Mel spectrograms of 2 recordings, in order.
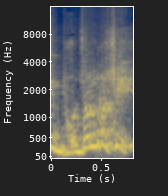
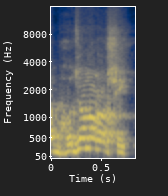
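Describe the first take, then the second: First: ভোজন রসিক said as bhojon roshik, with no vowel between the words; pronunciation without o. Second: ভোজন রসিক said as bhojono roshik, with an o sound after ভোজন; pronunciation with hidden o. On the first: Teacher giving students the wrong choice first. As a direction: run ভোজন straight into রসিক. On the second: Teacher showing students the correct compound pronunciation. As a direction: slip an o between ভোজন and রসিক. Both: Shown as a demonstration. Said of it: "লাস্টে একটা অ উচ্চারিত হচ্ছে".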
